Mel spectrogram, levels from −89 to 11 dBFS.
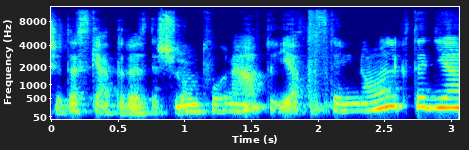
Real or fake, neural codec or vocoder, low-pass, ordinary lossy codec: fake; codec, 24 kHz, 0.9 kbps, WavTokenizer, medium speech release version 1; 10.8 kHz; AAC, 64 kbps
